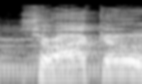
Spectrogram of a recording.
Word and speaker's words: Scirocco: think for some reason Scirocco is pronounced with a ship at the beginning of its pronunciation for some reason least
